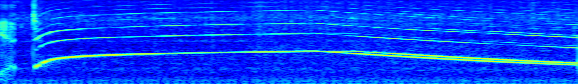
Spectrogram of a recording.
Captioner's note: siren wailing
